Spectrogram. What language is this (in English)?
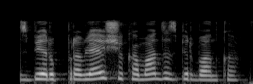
Russian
